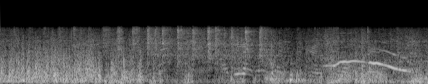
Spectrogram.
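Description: A wild mouse roller coaster car running along its steel track, with a steady rush of air over the microphone and a rapid run of clicks and rattles about a second in. Near the end a rider lets out one drawn-out call that rises and falls.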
